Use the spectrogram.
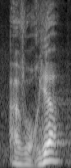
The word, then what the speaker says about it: Avoriaz: désignés par un dos dont on ne prononce pas le z final avoriaz bien joué quatre points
